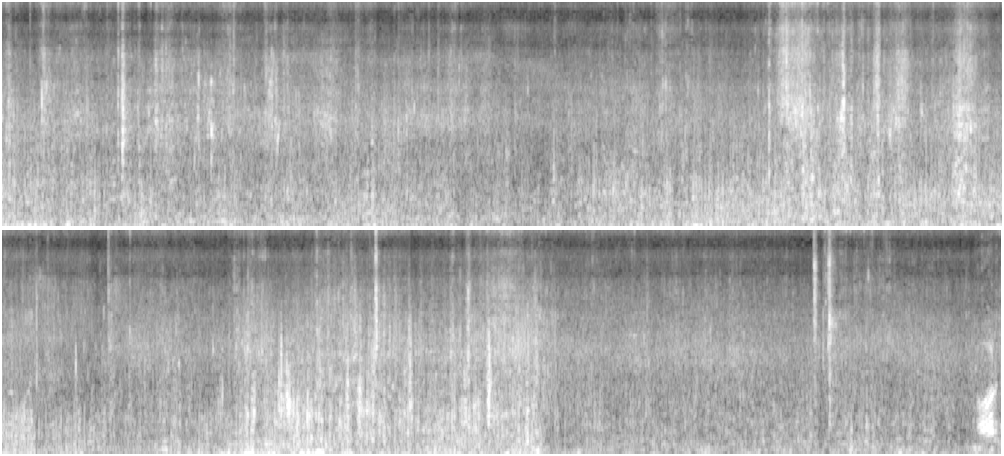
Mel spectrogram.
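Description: Strong wind buffeting a fishing boat at sea, a continuous rough roar of wind noise and water rumble that swells and eases, loud and close throughout.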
